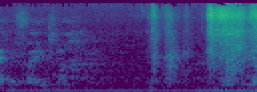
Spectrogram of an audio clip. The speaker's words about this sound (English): The noisy balloon. The noisy balloon.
